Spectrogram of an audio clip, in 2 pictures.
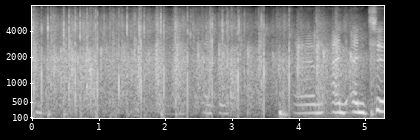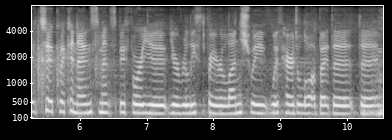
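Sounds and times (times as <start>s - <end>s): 
room full of people clapping: 0.0s - 6.4s
speech: 4.5s - 10.5s.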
